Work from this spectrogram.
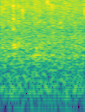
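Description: Steady, soft rain falls on a mild day, a dense even patter of drops on surfaces with no voices, continuous and fairly faint throughout.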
